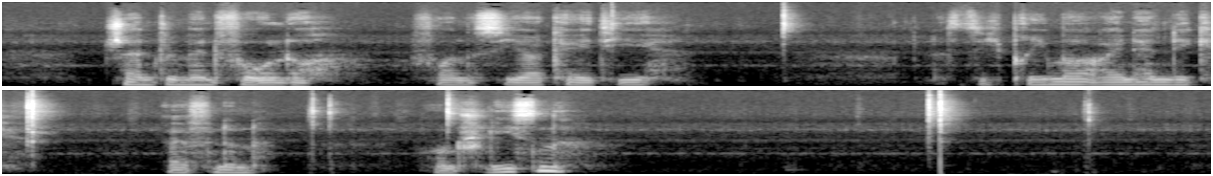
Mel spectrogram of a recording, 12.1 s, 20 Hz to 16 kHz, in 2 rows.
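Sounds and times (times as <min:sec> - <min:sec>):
folding knife clicking: 0:10.6 - 0:11.6.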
